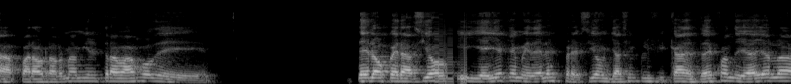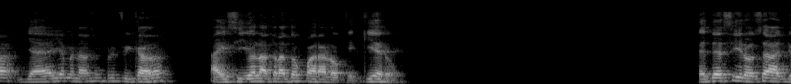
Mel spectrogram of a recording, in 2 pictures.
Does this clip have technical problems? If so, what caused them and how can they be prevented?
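Yes. From 4.35 to 4.67 s the speech turns into a rigid metallic buzz at 133 Hz: robotic sound from repeated short buffers, likely from starved playback looping a segment of about 7.5 ms over most of that stretch. Unlike dropouts, nothing falls silent. Enlarging the jitter buffer prevents it.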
